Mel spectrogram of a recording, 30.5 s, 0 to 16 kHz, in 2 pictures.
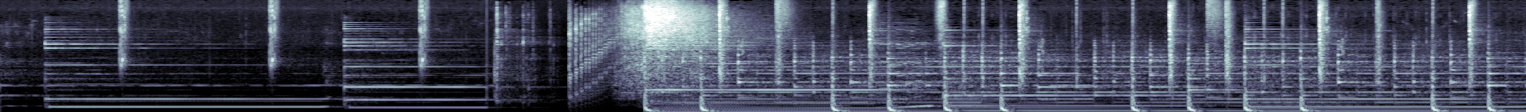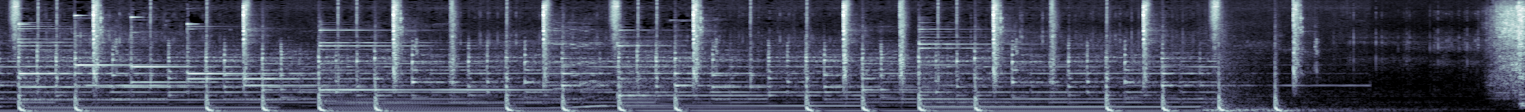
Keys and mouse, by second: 0.9 click, 2.2 click, 3.7 click, 4.9 q, 7.7 ctrl+s, 8.0 a, 8.2 a, 8.5-9.0 drag, 10.0-10.3 middle drag, 10.7 middle click, 11.5 middle click, 13.2 ctrl+1, 16.1 ctrl+1, 17.7-18.1 drag, 19.2 click, 21.0 click, 21.8-23.0 middle drag, 23.7 shift+click, 24.3 KP_1, 25.4 Tab, 26.5 ctrl+r, 28.7 click, 29.0 Tab, 29.3 middle click.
